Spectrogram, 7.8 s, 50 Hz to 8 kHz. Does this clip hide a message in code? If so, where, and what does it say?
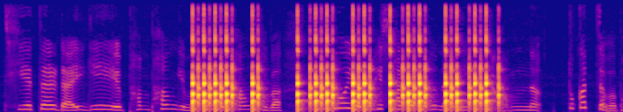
Yes: Morse code (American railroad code) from 2.3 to 6.3 s, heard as a telegraph sounder, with speech in Manipuri. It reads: HE DID,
